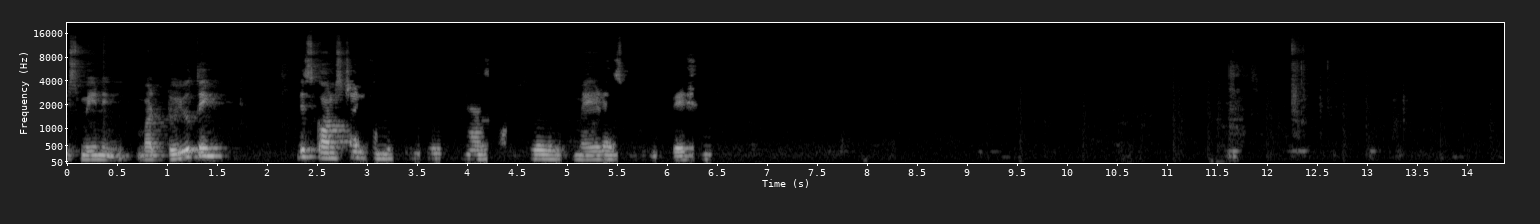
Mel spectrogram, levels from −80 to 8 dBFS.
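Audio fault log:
2.78–5.0 s and 5.36–6.49 s, speech suppressed in double talk: the voice sinks by about 30 to 35 dB in pieces, likely an echo canceller turning the talker down while the far end spoke.
9.04–9.19 s, background gated by the echo canceller: room sound dips by about 10 dB for a brief moment as the canceller clamps the microphone during loudspeaker playback.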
